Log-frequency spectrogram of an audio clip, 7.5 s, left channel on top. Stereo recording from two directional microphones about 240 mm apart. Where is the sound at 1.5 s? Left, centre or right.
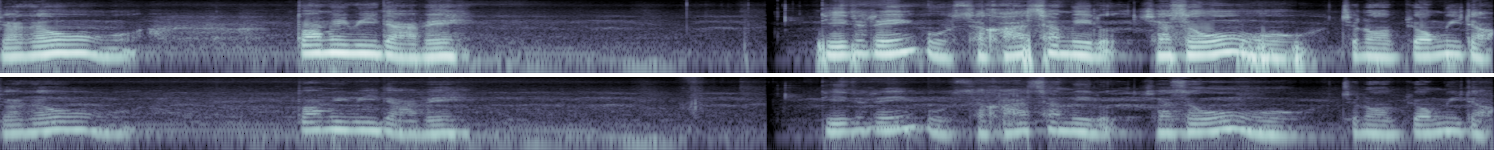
Left.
